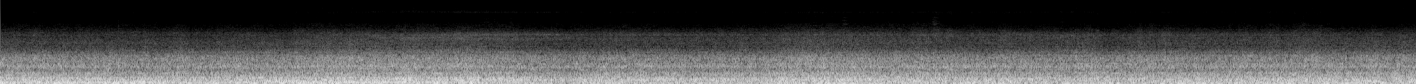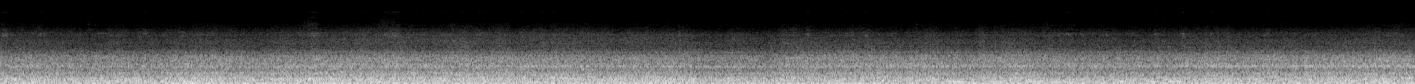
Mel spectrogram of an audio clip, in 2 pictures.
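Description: Steady road noise from a moving car, heard from inside the cabin: an even rumble of tyres and engine, with a low hum that is stronger for the first few seconds.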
